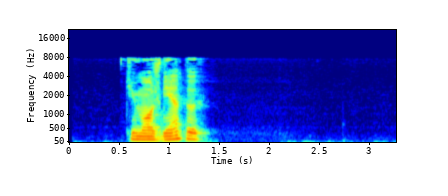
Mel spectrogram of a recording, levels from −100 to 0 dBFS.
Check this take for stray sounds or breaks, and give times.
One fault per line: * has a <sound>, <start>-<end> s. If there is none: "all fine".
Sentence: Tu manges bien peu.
all fine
